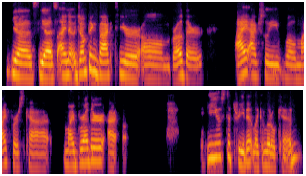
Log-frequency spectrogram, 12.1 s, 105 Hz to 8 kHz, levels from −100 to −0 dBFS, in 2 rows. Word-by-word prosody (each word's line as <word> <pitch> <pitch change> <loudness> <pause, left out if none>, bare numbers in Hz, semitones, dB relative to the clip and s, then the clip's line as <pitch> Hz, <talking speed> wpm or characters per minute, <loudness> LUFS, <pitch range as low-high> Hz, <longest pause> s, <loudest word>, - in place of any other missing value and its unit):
Yes, 170 -7 +3
yes, 165 -3 +7
I 185 - +3
know 185 -1 +1
jumping 210 +4 +2
back 185 -1 +4
to - - -11
your, 170 -4 +1
um, 155 -2 -5
brother. 155 -2 -1 0.7
I, 210 - +5
actually 315 - -2
well, 160 -3 -6
my 155 +4 -4
first 160 -2 -8
cat 150 -2 -6 0.3
my 170 -1 -2
brother 195 - +1
I - - -1 0.2
u - - -9 1.6
He 240 +2 -1
used 255 +1 -2
to 260 - -1
treat 180 -6 -1
it 190 - 0
like 155 -2 -4
a 170 - -7
little 165 -4 0
kid. 230 - -5
175 Hz, 145 wpm, -22 LUFS, 160-200 Hz, 1.6 s, yes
